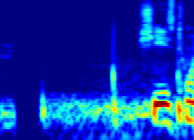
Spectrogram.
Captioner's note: footsteps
